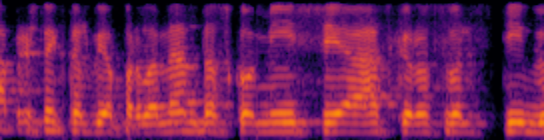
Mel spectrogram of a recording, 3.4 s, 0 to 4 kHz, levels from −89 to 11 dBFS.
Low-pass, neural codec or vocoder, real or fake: 3.6 kHz; none; real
